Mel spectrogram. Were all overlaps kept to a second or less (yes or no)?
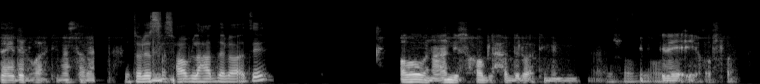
yes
